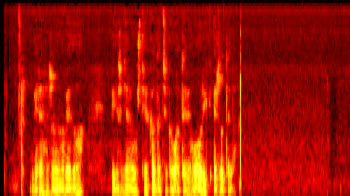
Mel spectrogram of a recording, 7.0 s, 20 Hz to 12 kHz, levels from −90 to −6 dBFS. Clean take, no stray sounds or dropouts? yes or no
yes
